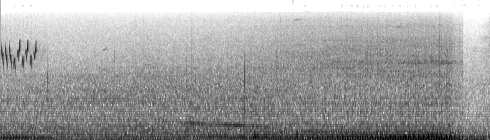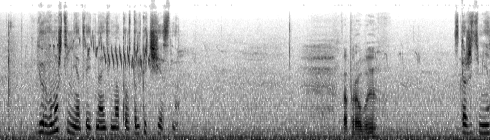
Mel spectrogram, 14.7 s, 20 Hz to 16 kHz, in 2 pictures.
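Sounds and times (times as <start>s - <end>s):
high chirping: 0.0s - 0.6s, 8.0s - 10.8s
car engine rumbling while driving on a highway and pulling onto the roadside: 0.0s - 14.6s
speech: 7.9s - 10.2s, 12.5s - 13.2s, 14.2s - 14.6s.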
